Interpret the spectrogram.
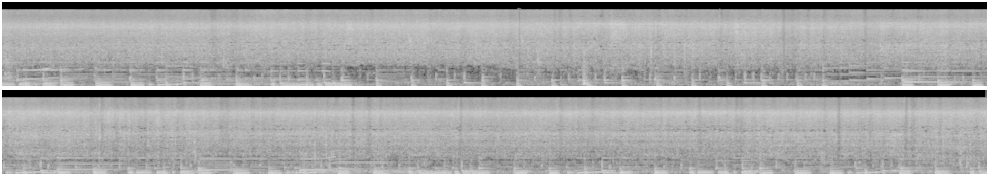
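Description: Chicken pieces sizzling on a hot stovetop griddle: a steady, even hiss of frying.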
